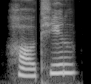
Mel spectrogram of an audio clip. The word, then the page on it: 好听: hǎo tīng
